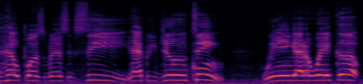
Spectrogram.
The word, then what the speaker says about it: Juneteenth: Juneteenth, that's how you say it.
